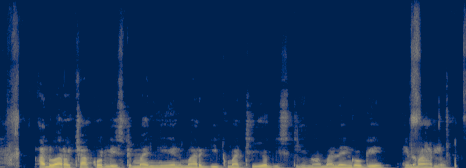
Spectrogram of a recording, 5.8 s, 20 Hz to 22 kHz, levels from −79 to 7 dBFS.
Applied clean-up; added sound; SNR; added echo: neural mask model Resemble Enhance denoiser.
